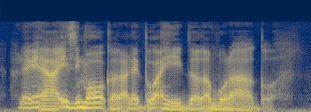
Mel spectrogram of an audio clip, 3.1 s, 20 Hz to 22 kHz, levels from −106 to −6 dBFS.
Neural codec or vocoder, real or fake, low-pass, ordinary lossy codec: autoencoder, 22.05 kHz, a latent of 192 numbers a frame, VITS, trained on many speakers; fake; 9.9 kHz; none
